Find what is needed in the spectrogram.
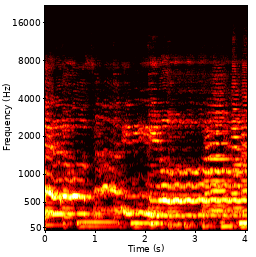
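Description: Mariachi music: a male singer sings through a microphone, holding one long note in the second half, over deep bass notes that change about once a second.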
